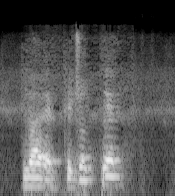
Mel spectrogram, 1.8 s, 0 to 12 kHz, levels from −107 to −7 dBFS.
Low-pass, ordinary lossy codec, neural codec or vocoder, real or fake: 7.2 kHz; Opus, 24 kbps; codec, 16 kHz, 1 kbps, FreqCodec, smaller model; fake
